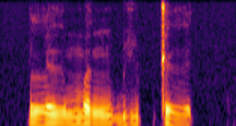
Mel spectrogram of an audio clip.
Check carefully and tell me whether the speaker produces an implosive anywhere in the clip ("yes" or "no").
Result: yes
